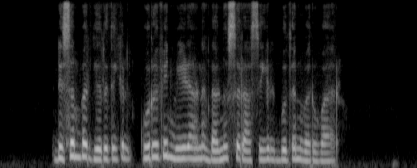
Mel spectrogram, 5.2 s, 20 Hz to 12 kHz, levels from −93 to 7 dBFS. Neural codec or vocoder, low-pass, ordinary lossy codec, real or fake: codec, 24 kHz, 6 kbps, HILCodec; none; none; fake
